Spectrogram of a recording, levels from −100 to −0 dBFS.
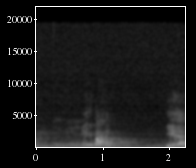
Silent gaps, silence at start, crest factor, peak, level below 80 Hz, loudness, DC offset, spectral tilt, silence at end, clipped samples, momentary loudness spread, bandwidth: none; 0 s; 20 dB; -28 dBFS; -68 dBFS; -45 LUFS; under 0.1%; -5 dB/octave; 0 s; under 0.1%; 22 LU; 19.5 kHz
